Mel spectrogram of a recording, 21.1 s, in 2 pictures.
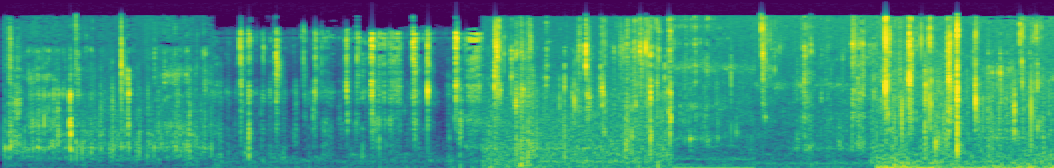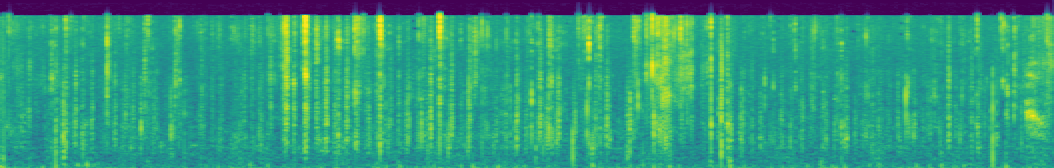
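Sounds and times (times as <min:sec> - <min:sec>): wet chewing and lip-smacking: 0:00.0 - 0:21.0
low rumble: 0:04.9 - 0:12.0.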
